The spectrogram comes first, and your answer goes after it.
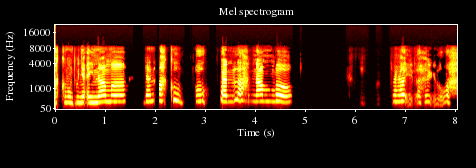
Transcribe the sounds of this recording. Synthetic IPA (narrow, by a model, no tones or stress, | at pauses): akuməmpuɲaʔinama | danaku | b̥uk | anlahnambə | aɦaʔilahaḭlalˤːɑh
